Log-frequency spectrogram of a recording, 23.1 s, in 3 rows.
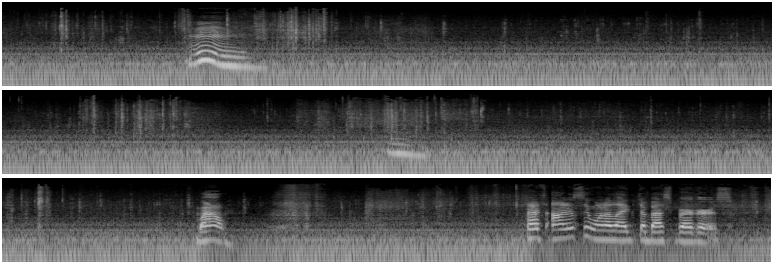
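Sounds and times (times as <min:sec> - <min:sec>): low hum inside a car: 0:00.0 - 0:23.0
person chewing: 0:00.1 - 0:20.6
foil wrapper crinkling: 0:02.5 - 0:04.0, 0:08.4 - 0:09.8, 0:18.5 - 0:20.7
person humming mm: 0:11.5 - 0:12.1.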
